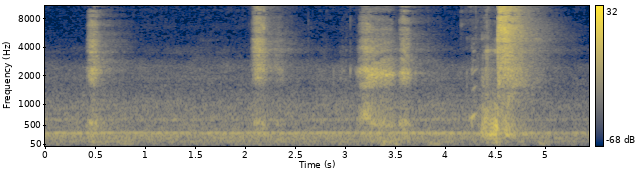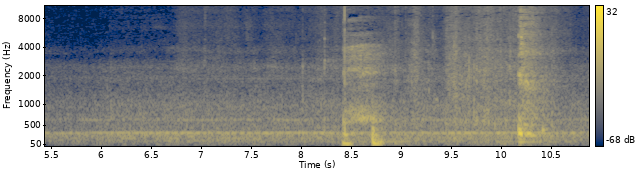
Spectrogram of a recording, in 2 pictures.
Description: Today has not been a good day, I can't stop sneezing.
